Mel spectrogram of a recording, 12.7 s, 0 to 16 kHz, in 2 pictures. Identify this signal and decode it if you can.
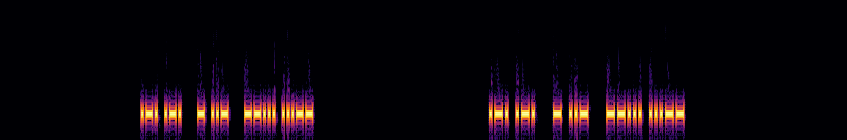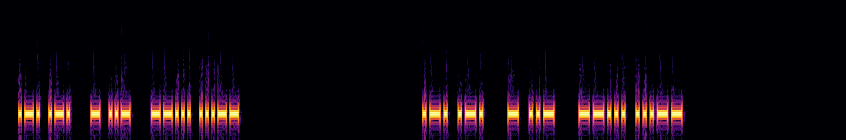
Morse code, heard as a keyed tone, about 55 wpm, 700 Hz. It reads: RR TU 73 RR TU 73 RR TU 73 RR TU 73
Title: Speed-Racing Common QSO Phrases - 45wpm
